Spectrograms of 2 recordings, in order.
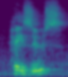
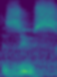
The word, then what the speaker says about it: Zeus: hey Zeus hey Zeus No it's it's Zeus I know I said hey Zeus you said hey Zeus same thing I have to start calling you a grammar snob and a pronunciation it sounded like Jesus like Jesus Rodriguez Rodriguez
